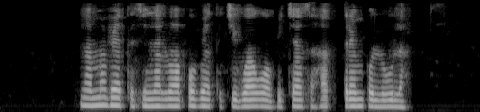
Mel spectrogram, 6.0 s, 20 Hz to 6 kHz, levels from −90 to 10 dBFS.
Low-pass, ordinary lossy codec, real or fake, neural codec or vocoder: 5.4 kHz; AAC, 24 kbps; fake; autoencoder, 48 kHz, 128 numbers a frame, DAC-VAE, trained on Japanese speech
